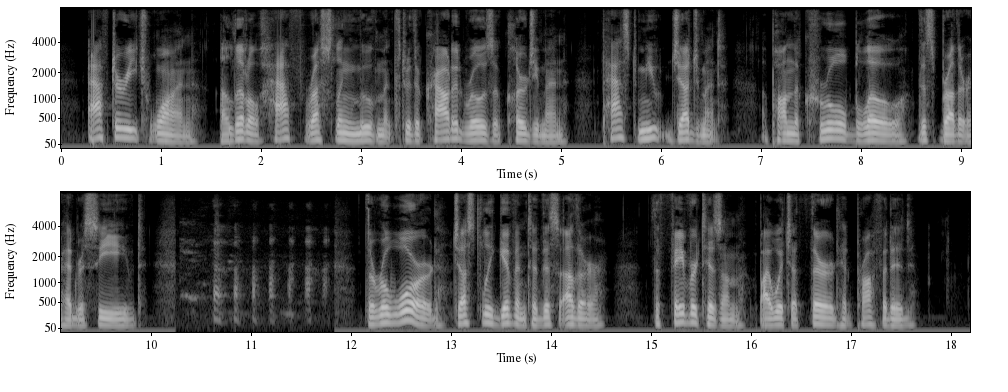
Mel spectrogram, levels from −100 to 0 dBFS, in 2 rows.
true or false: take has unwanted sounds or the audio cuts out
true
